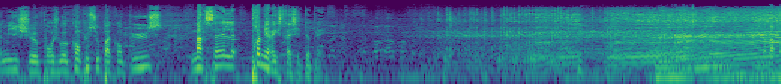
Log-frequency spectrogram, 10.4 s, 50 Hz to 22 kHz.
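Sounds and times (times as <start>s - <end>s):
speech: 0.0s - 4.5s
loud motorcycle engine revving: 5.6s - 10.4s.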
